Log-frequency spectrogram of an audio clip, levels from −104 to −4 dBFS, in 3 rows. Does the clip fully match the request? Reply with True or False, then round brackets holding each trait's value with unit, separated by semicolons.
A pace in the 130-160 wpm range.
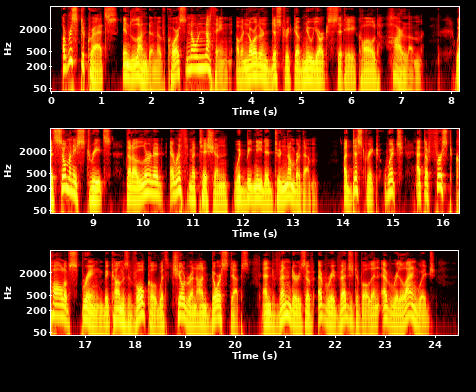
True (135 wpm)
